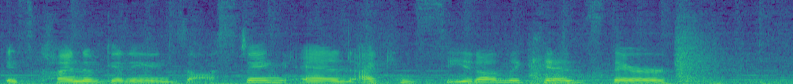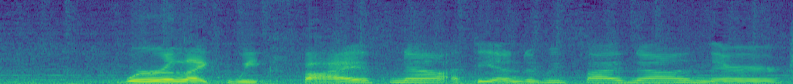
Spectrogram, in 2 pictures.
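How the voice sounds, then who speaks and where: A woman's voice: mid-range voice, moderate pace. Vlog host, woman with a congested cold voice, candid chatty delivery, with light music playing under her. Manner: chatty, candid, many fillers. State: stuffed up with a cold. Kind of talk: casual vlog chat.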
